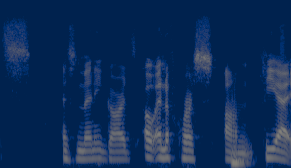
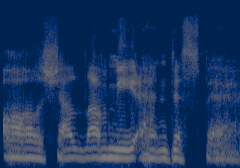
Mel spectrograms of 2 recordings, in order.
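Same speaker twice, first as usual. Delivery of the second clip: voice booming loudly. Voicing a character who magically makes her voice shake the room: booming voice. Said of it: "makes her voice boom throughout the r-".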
